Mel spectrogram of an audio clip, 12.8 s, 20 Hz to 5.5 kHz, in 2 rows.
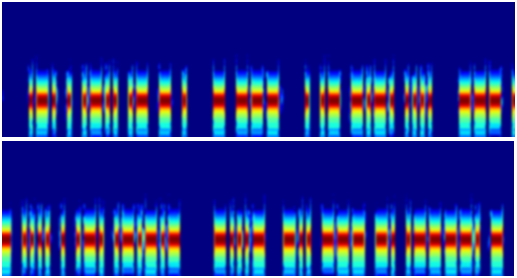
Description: Morse code, heard as a keyed tone, about 25 wpm, 600 Hz. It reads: RELATE TO EACH OTHER. <BT> DON'T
